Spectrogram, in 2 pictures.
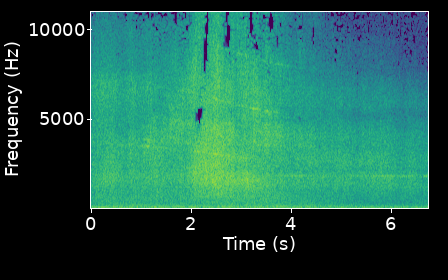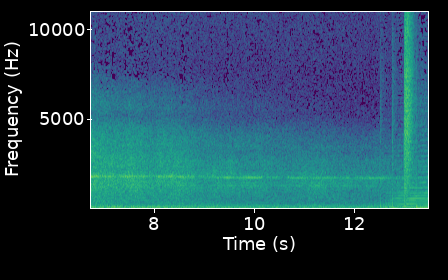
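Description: Wind rushes against an aircraft's body.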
